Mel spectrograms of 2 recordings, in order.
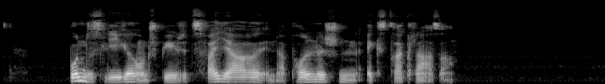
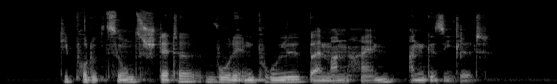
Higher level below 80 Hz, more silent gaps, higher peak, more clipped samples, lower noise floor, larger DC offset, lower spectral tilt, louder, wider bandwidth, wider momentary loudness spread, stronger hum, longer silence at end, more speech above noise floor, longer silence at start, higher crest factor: first, -64 dBFS vs -72 dBFS; neither; first, -2 dBFS vs -12 dBFS; neither; second, -65 dBFS vs -72 dBFS; neither; about the same, -4 dB/octave vs -4.5 dB/octave; first, -19 LUFS vs -30 LUFS; about the same, 14 kHz vs 13.5 kHz; about the same, 8 LU vs 10 LU; neither; first, 1.55 s vs 0.7 s; first, 46 dB vs 41 dB; about the same, 0.7 s vs 0.6 s; about the same, 18 dB vs 20 dB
